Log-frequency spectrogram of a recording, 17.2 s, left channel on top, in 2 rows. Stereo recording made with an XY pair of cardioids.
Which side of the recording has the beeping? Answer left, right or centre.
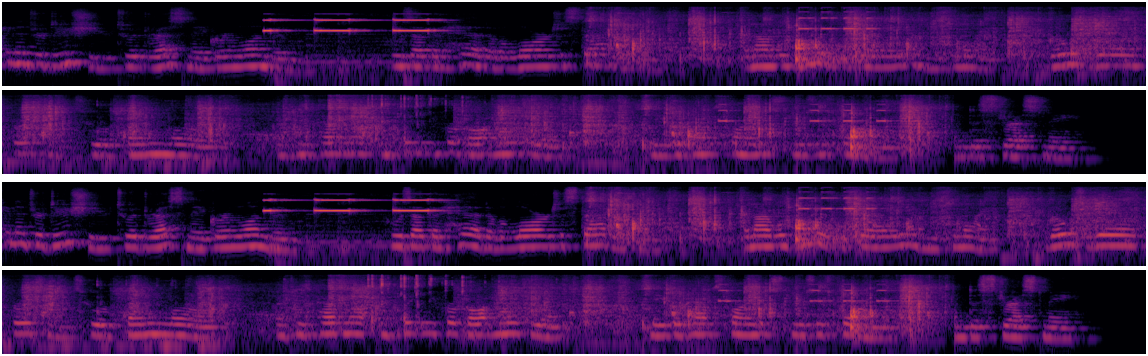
centre.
